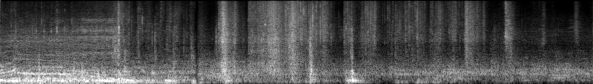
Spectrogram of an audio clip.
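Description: A low rumble with a rising whine for the first two seconds. Then rustling and clatter as the delivery order is handled at the scooter's handlebars, a single knock about five seconds in, and light taps of footsteps walking away.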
